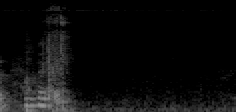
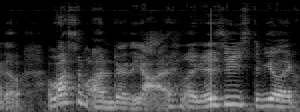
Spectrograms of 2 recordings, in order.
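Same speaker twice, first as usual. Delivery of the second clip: ordinary talk, nothing marked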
